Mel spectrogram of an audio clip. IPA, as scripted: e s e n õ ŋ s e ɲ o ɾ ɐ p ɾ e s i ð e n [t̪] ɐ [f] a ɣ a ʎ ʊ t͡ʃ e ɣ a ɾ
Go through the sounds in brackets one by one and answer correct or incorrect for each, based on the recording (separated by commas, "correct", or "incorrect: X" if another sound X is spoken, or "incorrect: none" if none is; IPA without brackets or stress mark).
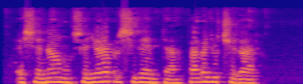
correct, correct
